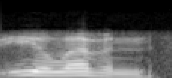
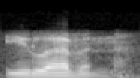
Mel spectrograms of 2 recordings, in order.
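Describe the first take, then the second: First: The name starts with an extra 'E' sound. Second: The name starts directly without an extra sound. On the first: The speaker calls it wrong. "I've been calling you E eleven" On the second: The speaker calls it right. "It's it's eleven"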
